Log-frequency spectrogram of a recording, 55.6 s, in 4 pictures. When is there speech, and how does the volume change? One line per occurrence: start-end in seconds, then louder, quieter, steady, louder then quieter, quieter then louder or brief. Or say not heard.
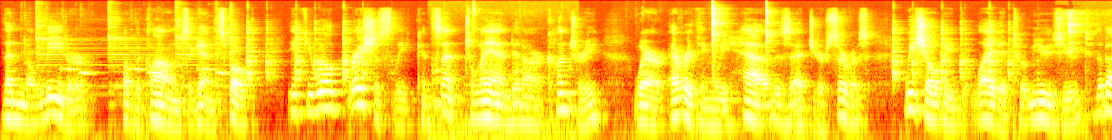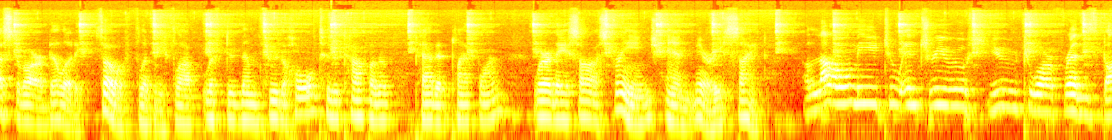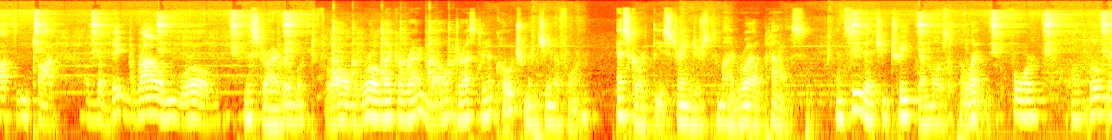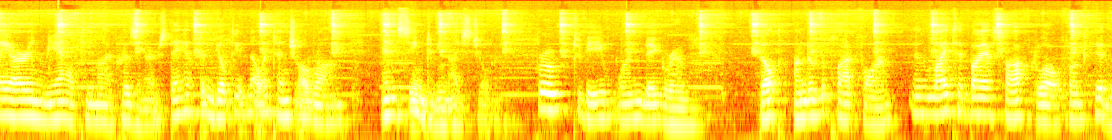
0.0-55.5 steady.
